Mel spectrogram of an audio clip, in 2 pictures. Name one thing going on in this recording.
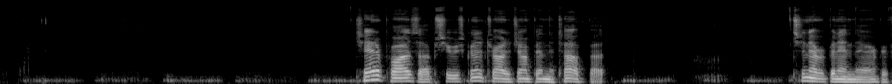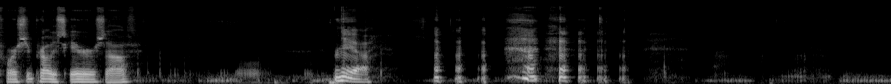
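A cat purrs softly.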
